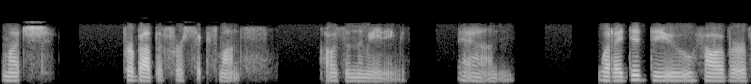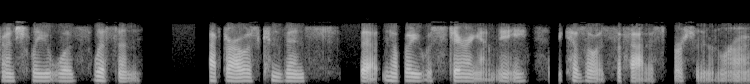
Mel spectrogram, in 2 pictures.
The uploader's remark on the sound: 100 Pounders Phone Meeting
